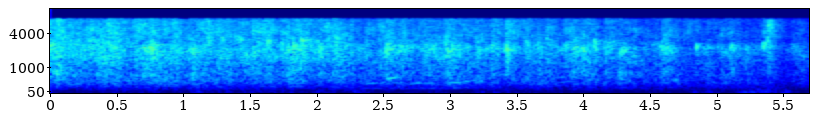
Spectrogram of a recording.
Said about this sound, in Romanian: Let's give him a hand. Haideți să-l aplaudăm un pic.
